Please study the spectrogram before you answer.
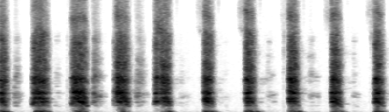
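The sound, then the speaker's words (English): A person with tongue out imitates a dog's panting as a breath-work exercise: about ten quick, breathy huffs in a steady rhythm, fairly loud, with no talking. “Okay, I know it might sound a little crazy, but stick your tongue out and start panting like a dog.”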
